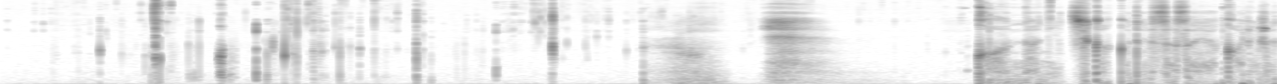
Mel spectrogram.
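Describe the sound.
Close-up ASMR mouth sounds: soft, wet lip licking with scattered tiny clicks and smacks. A breathy, whisper-like hiss swells briefly in the middle, and the sounds stay quiet and intimate throughout.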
